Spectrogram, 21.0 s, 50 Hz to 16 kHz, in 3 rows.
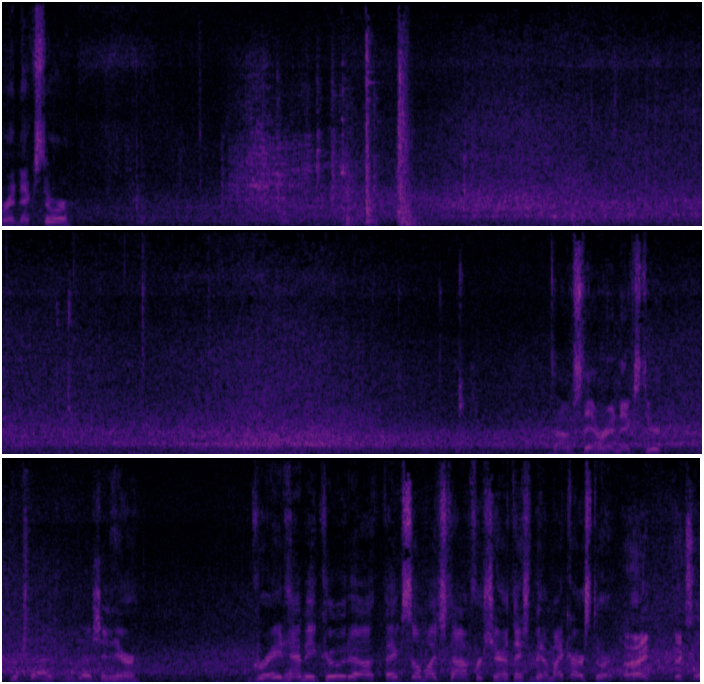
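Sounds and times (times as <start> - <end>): street traffic hiss: 0.0 - 20.9
car hood clunking shut: 2.2 - 4.4.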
